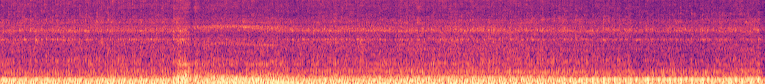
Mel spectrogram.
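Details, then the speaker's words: Harley-Davidson V-Rod (VRSC) just started after sitting a few weeks, about half a tank of fuel: settles into steady even V-twin lope at idle with clean regular exhaust beat; normal idle. "Oh! Fired right up."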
